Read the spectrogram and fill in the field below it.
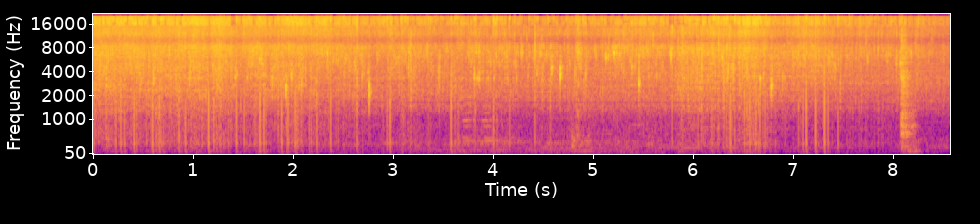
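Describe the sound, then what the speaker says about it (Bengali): Chopped small onions frying in hot oil in a wok, giving a steady loud sizzle with crackling spits and scattered pops throughout, no talk. "কড়াইতে তেল দেওয়ার পরে 2টি পেঁয়াজ কুচি দিয়েছি,"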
